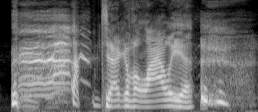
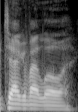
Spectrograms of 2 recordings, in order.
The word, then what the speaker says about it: Tagovailoa: I said this name wrong. Oh, God. All right, take two. Tagovailoa. I've said Tua. All right. Let's do it. Tua Tagovailoa.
